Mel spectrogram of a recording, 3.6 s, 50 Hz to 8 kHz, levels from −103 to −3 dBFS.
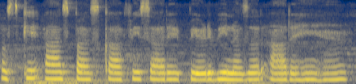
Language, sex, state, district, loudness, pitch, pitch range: Hindi, female, Jharkhand, Ranchi, -14 LUFS, 230 Hz, 225-245 Hz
